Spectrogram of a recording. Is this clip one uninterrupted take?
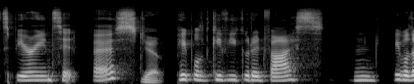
no; 1 cut; at 1.6 s

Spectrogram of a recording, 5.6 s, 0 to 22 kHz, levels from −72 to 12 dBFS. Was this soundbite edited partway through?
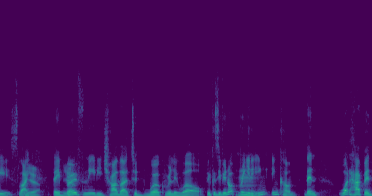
yes; 2 cuts; at 3.0 s, 4.5 s

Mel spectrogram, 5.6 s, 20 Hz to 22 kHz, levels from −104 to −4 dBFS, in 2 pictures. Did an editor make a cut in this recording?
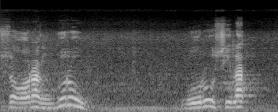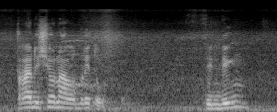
no; 0 cuts

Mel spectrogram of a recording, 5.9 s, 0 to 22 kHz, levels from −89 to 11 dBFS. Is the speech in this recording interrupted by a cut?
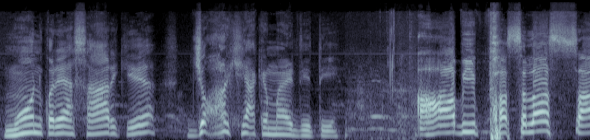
yes; 1 cut; at 3.4 s

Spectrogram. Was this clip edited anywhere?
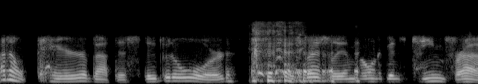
no; 0 cuts

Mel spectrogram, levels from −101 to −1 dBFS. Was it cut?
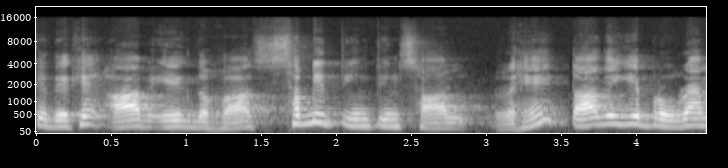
yes; 1 cut; at 3.5 s

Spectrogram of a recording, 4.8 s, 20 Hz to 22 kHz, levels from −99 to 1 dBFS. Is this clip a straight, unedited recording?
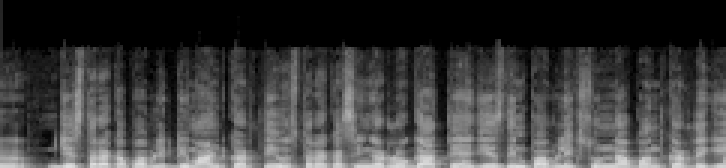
yes; 0 cuts

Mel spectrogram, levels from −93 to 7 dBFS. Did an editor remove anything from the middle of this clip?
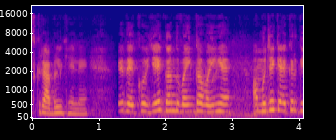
yes; 1 cut; at 1.3 s

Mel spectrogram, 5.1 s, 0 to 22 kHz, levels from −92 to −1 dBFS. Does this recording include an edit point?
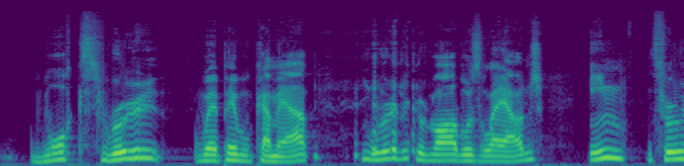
no; 0 cuts

